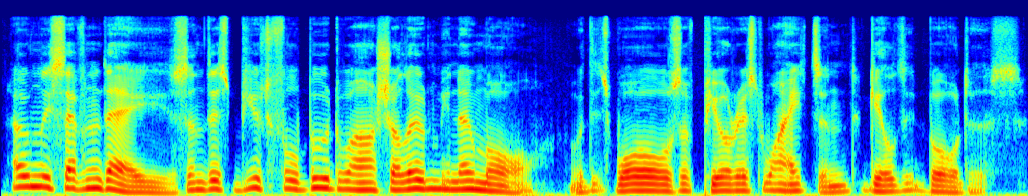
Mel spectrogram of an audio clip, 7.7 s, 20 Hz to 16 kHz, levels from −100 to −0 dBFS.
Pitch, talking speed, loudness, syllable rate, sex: 135 Hz, 165 wpm, -16 LUFS, 4.2 syllables/s, male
